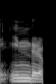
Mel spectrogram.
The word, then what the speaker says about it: इंद्र: जैसे इंद्र में ई पर बालाघात हो रहा है, ठीक है, इंद्र।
